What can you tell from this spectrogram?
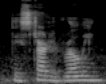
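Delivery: ordinary delivery, nothing marked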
